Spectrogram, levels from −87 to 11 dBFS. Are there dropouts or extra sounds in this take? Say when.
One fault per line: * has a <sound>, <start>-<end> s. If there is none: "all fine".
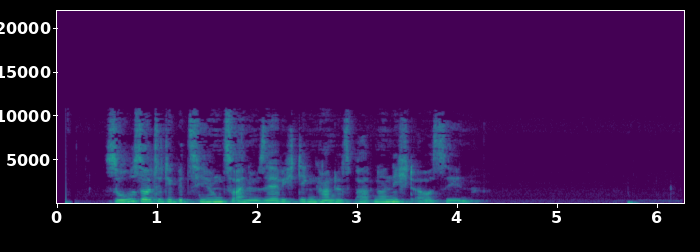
all fine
